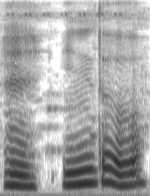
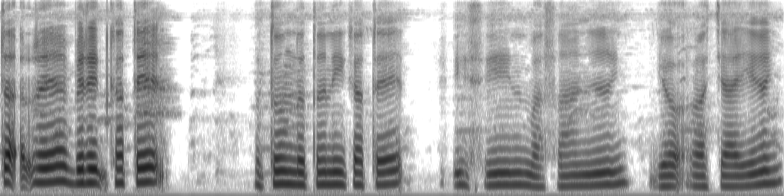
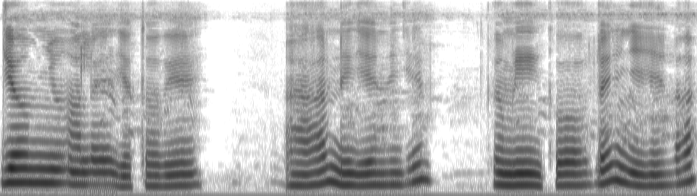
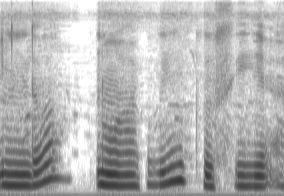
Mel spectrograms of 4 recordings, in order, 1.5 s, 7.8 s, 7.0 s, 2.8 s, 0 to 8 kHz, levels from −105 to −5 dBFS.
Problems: constant background noise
